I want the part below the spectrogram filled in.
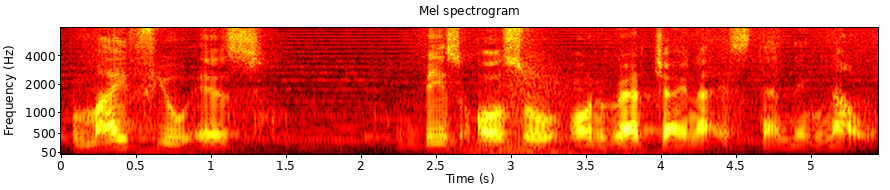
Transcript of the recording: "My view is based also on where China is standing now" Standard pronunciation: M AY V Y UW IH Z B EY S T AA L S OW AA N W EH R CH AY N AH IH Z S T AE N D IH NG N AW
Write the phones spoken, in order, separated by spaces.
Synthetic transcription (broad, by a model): M AY F Y UW IH Z B EY S T AA L S OW AA N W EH R CH AY N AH IH Z S T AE N D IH NG N AW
